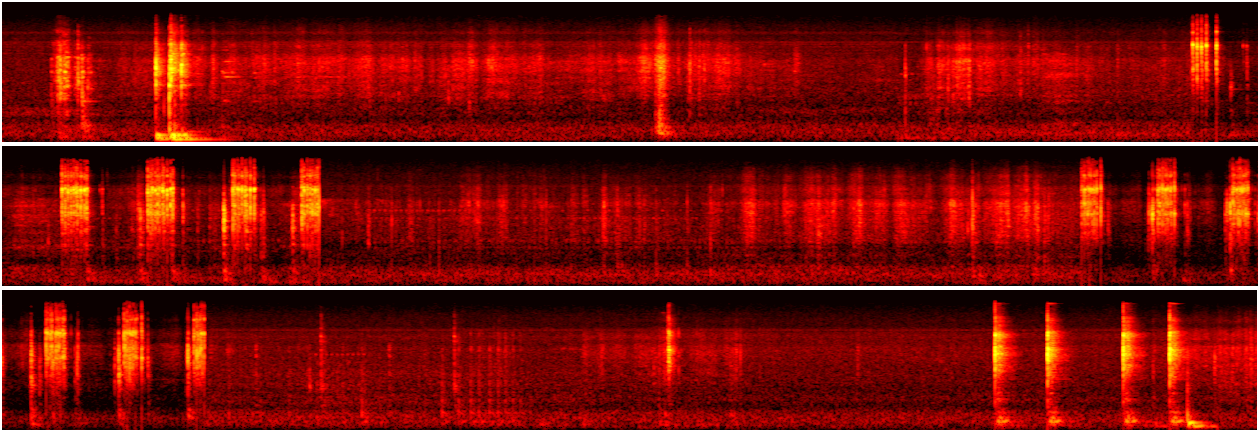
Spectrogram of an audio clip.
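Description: Socket ratchet clicking in three short runs as the brake caliper support bolts are run in, with a few lone metal knocks between them.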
